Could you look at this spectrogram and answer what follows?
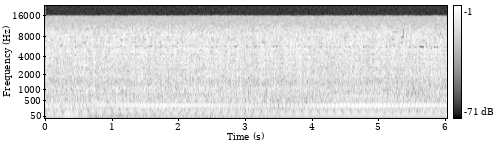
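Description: Hydraulic scrap-metal baler's power unit running steadily, its pump giving a constant low hum with a steady tone above it, while the hydraulic cylinder swings the press's hinged lid open.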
